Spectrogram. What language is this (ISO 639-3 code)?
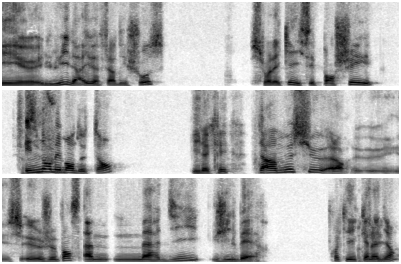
fra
